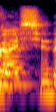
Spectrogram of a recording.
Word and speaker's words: Pegasi: Пегаси, да.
